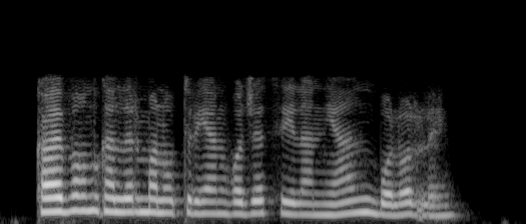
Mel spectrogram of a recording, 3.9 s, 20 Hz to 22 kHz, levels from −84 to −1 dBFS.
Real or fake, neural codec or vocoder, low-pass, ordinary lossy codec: fake; codec, 16 kHz, 0.5 kbps, X-Codec, WavLM features, trained on Multilingual LibriSpeech; 5.4 kHz; Opus, 24 kbps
